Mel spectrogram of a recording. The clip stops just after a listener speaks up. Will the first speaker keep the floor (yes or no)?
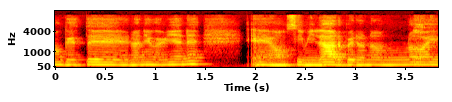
yes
